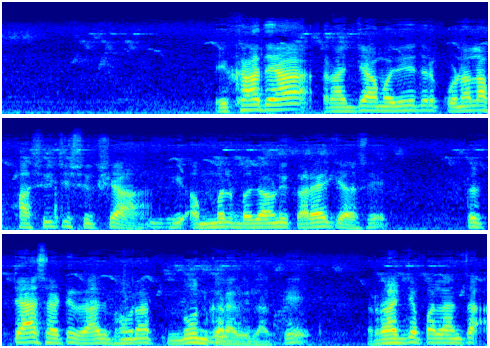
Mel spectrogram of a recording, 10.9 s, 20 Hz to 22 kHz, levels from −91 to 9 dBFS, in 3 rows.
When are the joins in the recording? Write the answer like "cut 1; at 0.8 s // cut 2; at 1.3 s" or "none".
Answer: none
